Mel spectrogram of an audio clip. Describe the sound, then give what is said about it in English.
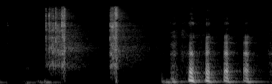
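Metallic clacks of guns being racked and handled: two harsh bursts, then a quick run of several sharp, crisp clicks. “sounds of guns being wrecked. Yes, sounds of guns being wrecked.”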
